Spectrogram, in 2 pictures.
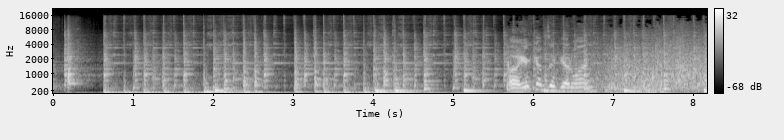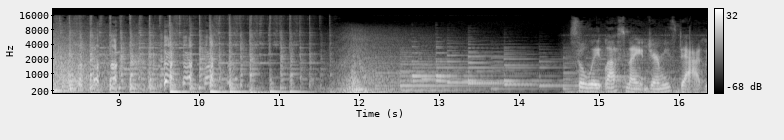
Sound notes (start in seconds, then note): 0.2 tropical music; 8.2 laughter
